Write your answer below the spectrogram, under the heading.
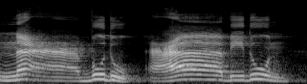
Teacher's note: في العين يرجع لسان المزمار إلى الخلف لكن العين مرققة، فنقول نعبد عابدون، مع أنه لسان المزمار رجع إلى الخلف لكن لم يتقعر وسط اللسان.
